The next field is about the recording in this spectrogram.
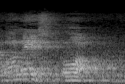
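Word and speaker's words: honest: যেমন এখানে দেখো অনেস্ট, অনেস্ট সেখানে এইচ এর উচ্চারণ হচ্ছে না, এখানে কি উচ্চারণ হচ্ছে? অ উচ্চারণ হচ্ছে অনেস্ট, তারপরে আওয়ার, আওয়ার।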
